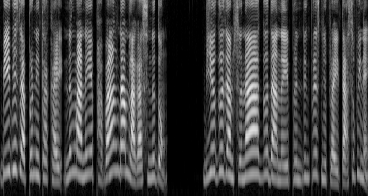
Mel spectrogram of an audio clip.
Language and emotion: Bodo, angry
